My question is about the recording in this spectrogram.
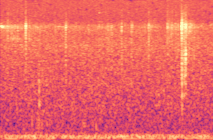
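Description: Near silence: faint low outdoor rumble with a few faint ticks.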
